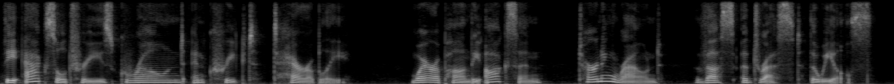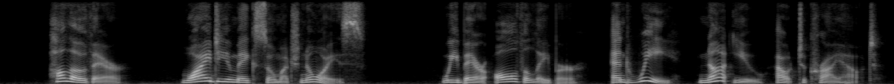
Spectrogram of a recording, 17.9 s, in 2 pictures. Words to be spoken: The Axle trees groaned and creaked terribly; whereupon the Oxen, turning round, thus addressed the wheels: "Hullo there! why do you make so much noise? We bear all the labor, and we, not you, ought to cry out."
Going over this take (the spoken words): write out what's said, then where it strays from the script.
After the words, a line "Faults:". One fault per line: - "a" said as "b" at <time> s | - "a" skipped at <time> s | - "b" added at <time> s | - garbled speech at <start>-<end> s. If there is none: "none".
The Axle trees groaned and creaked terribly; whereupon the Oxen, turning round, thus addressed the wheels: "Hullo there! why do you make so much noise? We bear all the labor, and we, not you, out to cry out."
Faults:
- "ought" said as "out" at 16.7 s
